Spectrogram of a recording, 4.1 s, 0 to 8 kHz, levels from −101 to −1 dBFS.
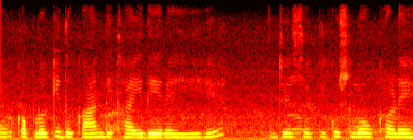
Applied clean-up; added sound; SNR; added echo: none; none; none; none.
